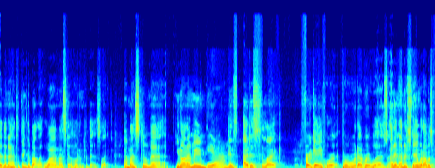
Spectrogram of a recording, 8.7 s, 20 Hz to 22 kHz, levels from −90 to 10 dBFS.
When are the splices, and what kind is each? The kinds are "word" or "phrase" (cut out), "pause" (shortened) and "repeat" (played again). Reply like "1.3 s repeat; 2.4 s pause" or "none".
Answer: 1.7 s word; 2.5 s word; 4.7 s word; 5.2 s word; 6.5 s word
